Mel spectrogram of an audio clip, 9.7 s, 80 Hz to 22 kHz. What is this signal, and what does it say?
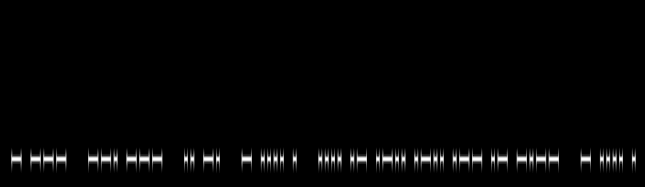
Morse code, heard as a keyed tone, about 25 wpm, 600 Hz. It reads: TO GO IN THE HALLWAY THE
